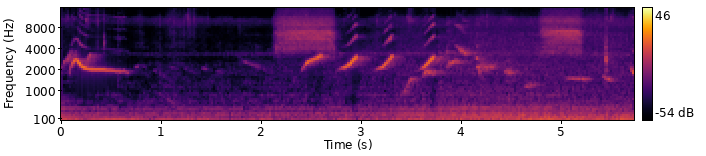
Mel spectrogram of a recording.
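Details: An Asian pied starling sings as a lure and a song tutor for other birds. An opening looping whistle is followed by a run of four quick upslurred whistles, with hissing bursts and softer chatter.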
